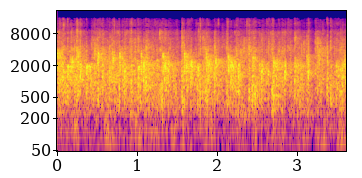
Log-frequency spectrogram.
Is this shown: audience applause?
yes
